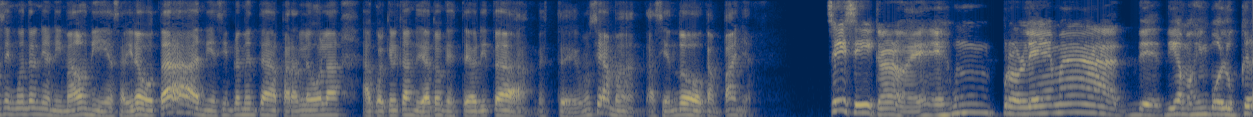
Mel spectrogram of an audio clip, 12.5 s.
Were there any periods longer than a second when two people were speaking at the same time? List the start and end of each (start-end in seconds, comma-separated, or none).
none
